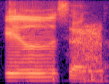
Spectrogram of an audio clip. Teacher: nun mati bertemu sin ikhfa hakiki. Kita menyembunyikan sebutan asal dia dan kita mendengungkan bacaan. Jadi insa lebih kurang ing.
